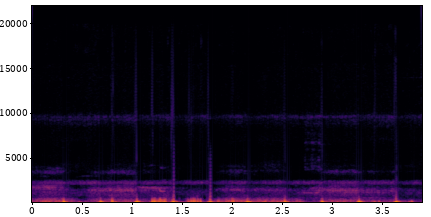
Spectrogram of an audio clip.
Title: 34 Year Old Male Fast Heartbeat Recording. 160 to 180 BPM, Jogged up Bel Air Cairns.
